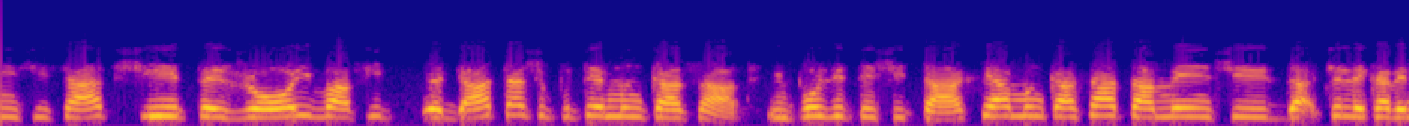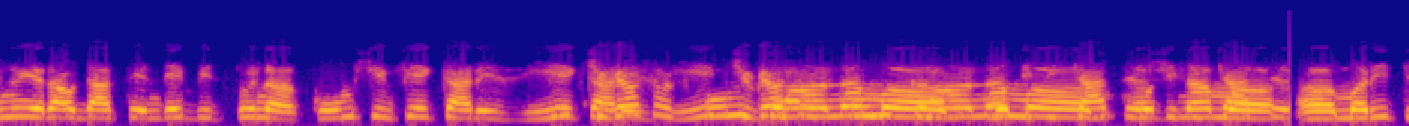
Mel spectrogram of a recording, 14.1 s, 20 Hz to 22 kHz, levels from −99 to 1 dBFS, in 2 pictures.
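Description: At about 9.78 s a doubled audio track kicks in and runs until about 13.48 s. A second full-band copy of the sound trails the original by roughly 0.7 s, at much the same loudness, so everything gets a flat, dry echo with no decay or room tone. It switches on and off abruptly at those points. The likely cause is a second capture arriving via a slower path, or an edit holding two copies out of step.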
